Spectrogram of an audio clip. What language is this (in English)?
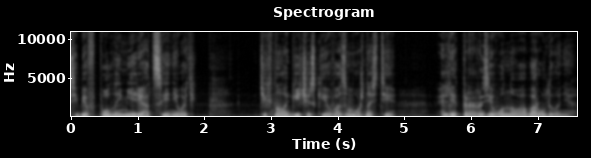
Russian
